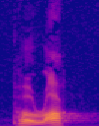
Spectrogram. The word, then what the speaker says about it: paraklesis: Here it's paraklesis is the pronunciation.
